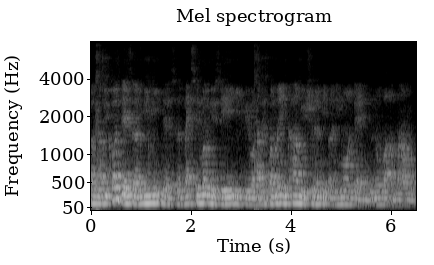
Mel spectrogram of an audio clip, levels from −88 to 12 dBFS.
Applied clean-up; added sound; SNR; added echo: neural separator model SepFormer DNS4.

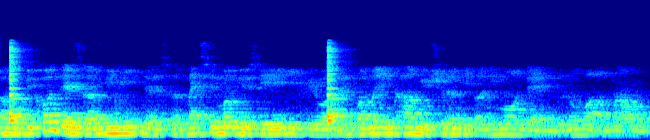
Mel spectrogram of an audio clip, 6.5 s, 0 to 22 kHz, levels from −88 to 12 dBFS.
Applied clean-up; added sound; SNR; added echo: none; Cowbell; 7 dB; reverberation time 0.8 s.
